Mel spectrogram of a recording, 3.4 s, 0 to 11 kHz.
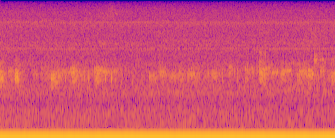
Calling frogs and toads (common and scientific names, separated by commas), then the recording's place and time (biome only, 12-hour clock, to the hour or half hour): Bischoff's tree frog (Boana bischoffi)
Atlantic Forest, 8:30pm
